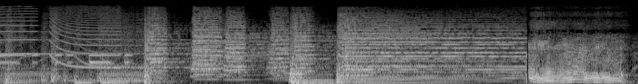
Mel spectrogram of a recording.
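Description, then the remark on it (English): A run of loud, buzzy fart sound effects, one after another, with wet brassy tones sliding down in pitch and a long warbling fart at the end. Nobody talks. “I think that was a nice juicy fart.”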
